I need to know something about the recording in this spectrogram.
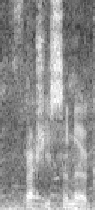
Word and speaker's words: Rishi Sunak: Rishi Sunak, and yes, I did pronounce it correctly, is not even in London.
